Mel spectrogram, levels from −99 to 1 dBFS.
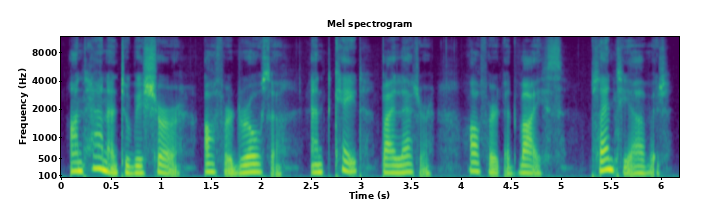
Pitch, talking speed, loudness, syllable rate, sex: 185 Hz, 145 wpm, -17 LUFS, 5.5 syllables/s, female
